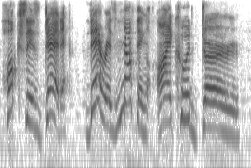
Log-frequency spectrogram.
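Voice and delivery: theatrical, staged, drawn-out delivery. Announcing in character that a companion is dead: saying very loudly. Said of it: "And I say very loudly".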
